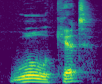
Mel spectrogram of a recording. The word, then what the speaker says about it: Walcott: first story took place a town called Walcott pronounced wool kit why don't they spell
